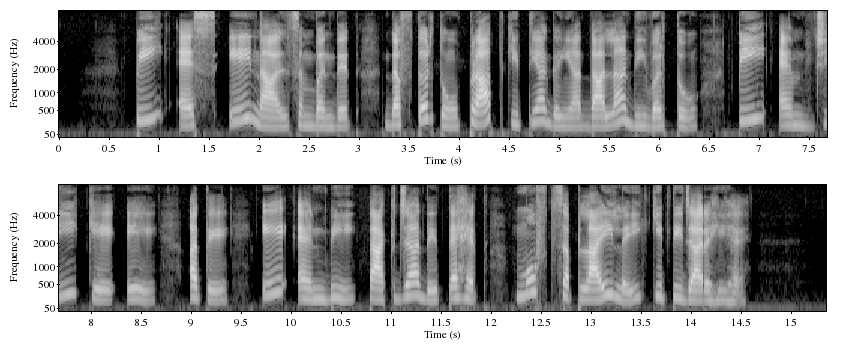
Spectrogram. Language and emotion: Punjabi, neutral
